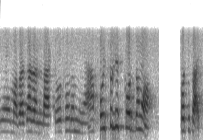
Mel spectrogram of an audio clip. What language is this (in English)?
Bodo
